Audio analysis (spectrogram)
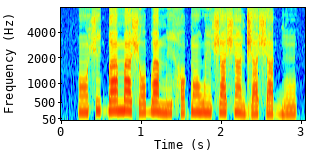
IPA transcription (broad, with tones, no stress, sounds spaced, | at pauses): ɔ̃˨ ʃ i˧ ɡ͡b a˦ m a˦˨ ʃ ɔ˨˦ b a˦˨ m i˨ h ɔ˨˦ k͡p ɔ̃˦ w ĩ˧ ʃ a˦ ʃ ã˦˨ d͡ʒ a˨˦ ʃ a˧ ɡ͡b ũ˧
